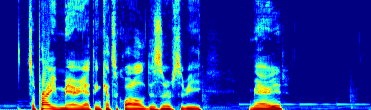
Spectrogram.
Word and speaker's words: Quetzalcoatl: ] me up quetzalcoatl quetzalcoatl that's apparently how you actually pronounce it quetzalcoatl big sis type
